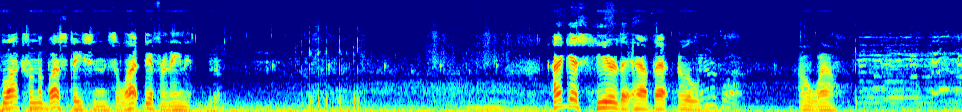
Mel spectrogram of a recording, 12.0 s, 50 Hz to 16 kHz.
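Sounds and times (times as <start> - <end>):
car engine rumble: 0.0 - 12.0
road noise: 0.0 - 12.0
steady low hum: 0.0 - 12.0.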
